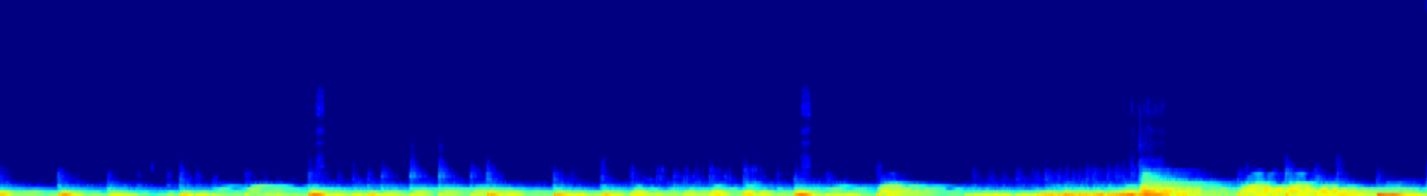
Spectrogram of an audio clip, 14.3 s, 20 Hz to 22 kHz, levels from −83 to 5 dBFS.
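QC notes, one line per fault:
No faults heard anywhere in this recording.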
